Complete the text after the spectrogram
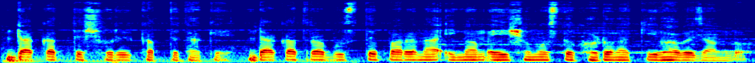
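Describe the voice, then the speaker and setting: Man narrating a horror story, flat even delivery, mellow voice, soft music under it. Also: mid-range voice. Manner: even, measured.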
